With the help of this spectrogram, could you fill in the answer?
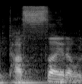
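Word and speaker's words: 獺祭: 이게 다사이라고 읽어.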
